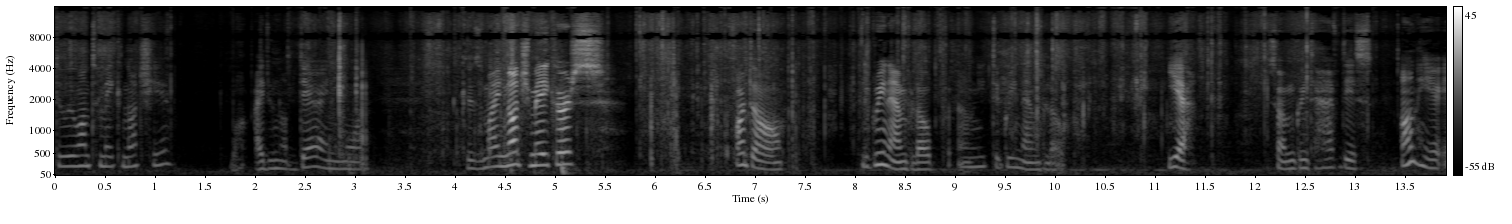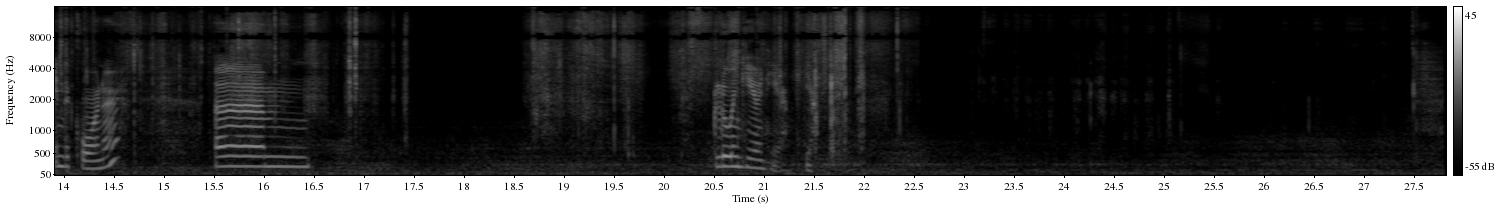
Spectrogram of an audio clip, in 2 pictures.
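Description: Paper rustles as it is handled.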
